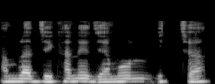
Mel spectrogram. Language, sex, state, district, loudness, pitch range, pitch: Bengali, male, West Bengal, Dakshin Dinajpur, -18 LUFS, 125-140 Hz, 130 Hz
